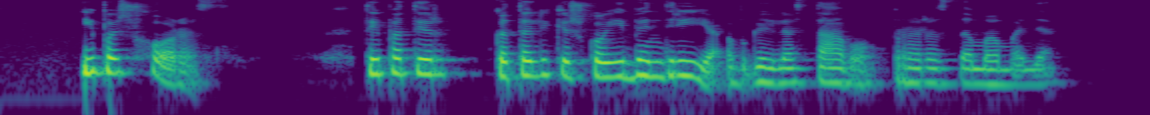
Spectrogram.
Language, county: Lithuanian, Vilnius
